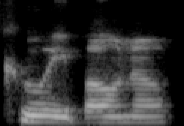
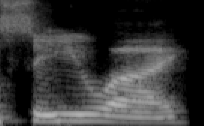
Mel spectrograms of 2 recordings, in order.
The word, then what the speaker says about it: cui bono: Ben, do you know the Latin phrase cui bono? I don't know that one yet. What is that one? Okay, it's 2 words. It's spelled CUIBONO, Mhm.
